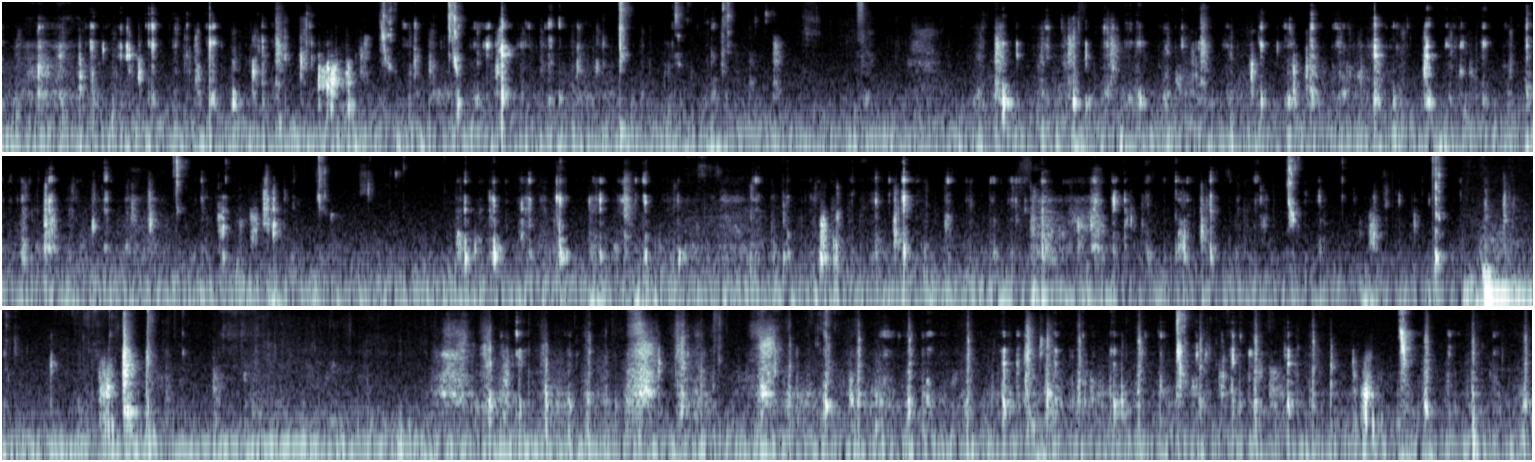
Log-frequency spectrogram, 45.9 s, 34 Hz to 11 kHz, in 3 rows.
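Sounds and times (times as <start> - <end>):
chewing and biting: 9.7 - 45.9.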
